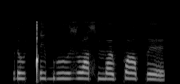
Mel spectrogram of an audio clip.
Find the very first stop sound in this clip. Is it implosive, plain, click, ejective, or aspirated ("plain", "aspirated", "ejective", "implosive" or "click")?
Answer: click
